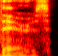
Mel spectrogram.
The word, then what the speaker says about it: theirs: They, their, and theirs. It's their responsibility. Noun, their. The responsibility is theirs. Alone, theirs. Also a Z sound at the end.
